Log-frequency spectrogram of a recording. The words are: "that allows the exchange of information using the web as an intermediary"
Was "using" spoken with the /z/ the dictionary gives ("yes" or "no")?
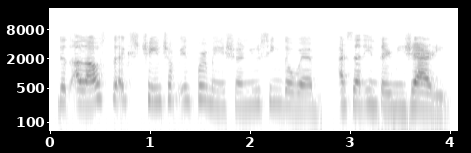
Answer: no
